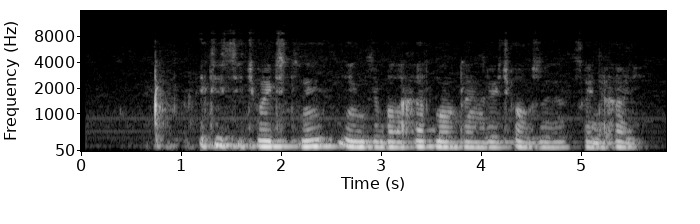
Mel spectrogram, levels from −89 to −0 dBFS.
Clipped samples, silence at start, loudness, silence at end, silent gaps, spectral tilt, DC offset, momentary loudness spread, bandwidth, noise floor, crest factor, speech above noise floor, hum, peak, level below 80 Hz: under 0.1%; 0.75 s; -24 LUFS; 0.3 s; none; -9.5 dB/octave; under 0.1%; 11 LU; 7 kHz; -62 dBFS; 20 dB; 40 dB; none; -4 dBFS; -66 dBFS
